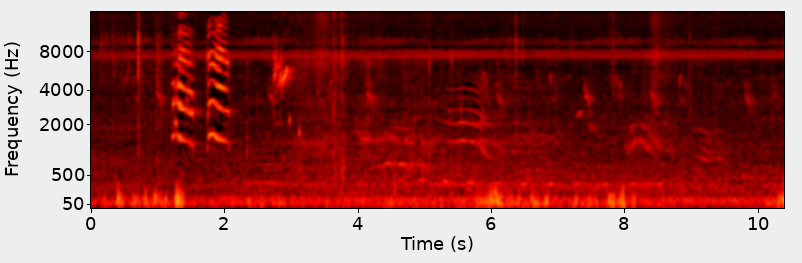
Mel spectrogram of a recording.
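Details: Parrots at play: two quick bursts of harsh, rapidly rippling squawks near the start, then scattered slurred, bending call notes, over low rumbling background noise.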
